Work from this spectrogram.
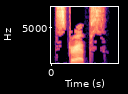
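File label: "strips", British English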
